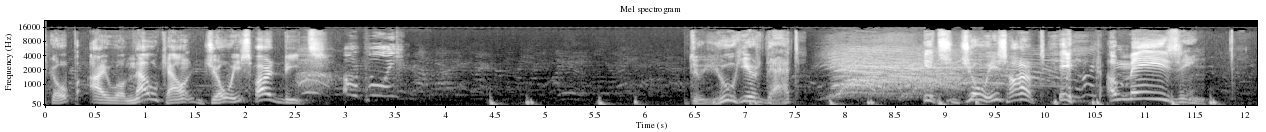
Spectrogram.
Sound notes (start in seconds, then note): 3.0 gasp; 4.0 heart thumping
